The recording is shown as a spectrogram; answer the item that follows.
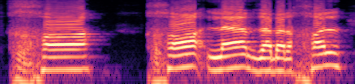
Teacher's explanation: جس طرح انسان گلے سے بلغم نکالتا ہے اسی طرح اس خا کو نکالنا ہے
